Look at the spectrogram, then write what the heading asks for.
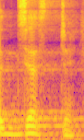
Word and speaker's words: just: आगे JUST, जे से हो जाएगा ज, यू का उच्चारण अ हो जाएगा यहाँ पे, एस से आधा सा और टी से ट, ये लिखा गया जस्ट, JUST जस्ट हो गया।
